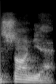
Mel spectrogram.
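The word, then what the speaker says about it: Soniat: was on Ferret and Sognat. So that's like uptown. Yeah. Is that how people say it when they're drunk, or is that the real pronunciation? Yeah, that's how I say it.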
